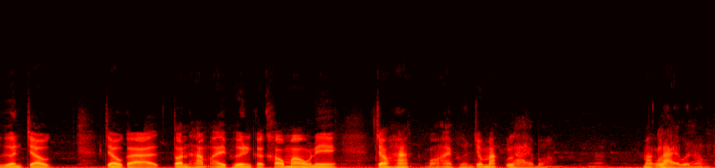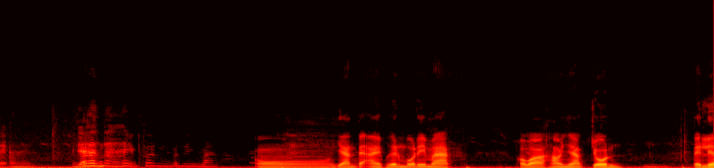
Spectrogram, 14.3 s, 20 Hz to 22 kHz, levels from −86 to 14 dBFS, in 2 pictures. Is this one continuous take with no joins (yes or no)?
yes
